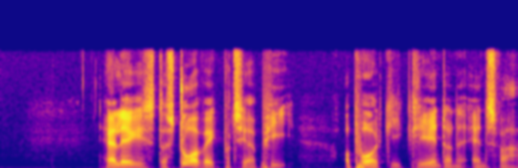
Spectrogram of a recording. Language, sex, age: Danish, male, 42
